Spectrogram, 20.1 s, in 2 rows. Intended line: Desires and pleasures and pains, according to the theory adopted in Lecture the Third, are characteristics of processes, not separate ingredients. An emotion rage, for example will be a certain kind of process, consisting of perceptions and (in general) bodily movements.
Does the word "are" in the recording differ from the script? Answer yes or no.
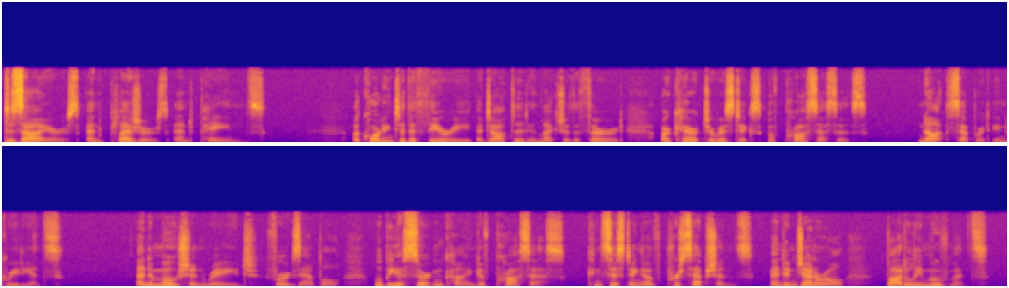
no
